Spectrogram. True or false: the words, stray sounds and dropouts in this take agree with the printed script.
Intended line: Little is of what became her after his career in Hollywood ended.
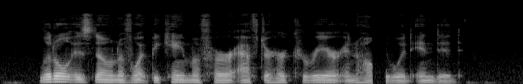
false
